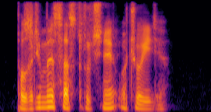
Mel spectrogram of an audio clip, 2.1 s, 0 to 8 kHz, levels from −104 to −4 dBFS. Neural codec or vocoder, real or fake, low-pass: codec, 16 kHz, 6 kbps, DAC; fake; 7.2 kHz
